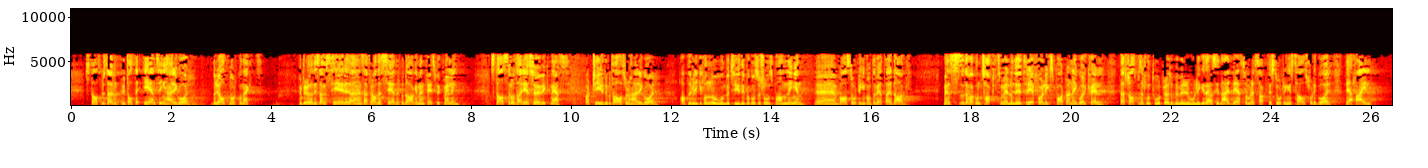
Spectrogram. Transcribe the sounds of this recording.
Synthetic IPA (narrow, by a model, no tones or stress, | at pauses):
st̪ɑːt̪smɪnɪst̪æːɾənʉːt̪ɑːlt̪əʔent̪ʰɪŋːɦæːɾɪɡoːɾnɔɖɛhɑlt̪nɔʈkʊnɛkt̪ | hʉnpʰɾøːʋd̪əɔd̪ɪst̪ɑŋseːɾəsæɪfɾɑd̪ɛseːnəɾəpɔd̪ɑːɡəmɛɛnfɛɪsbʉkmɛlːɪŋ | st̪ɑːt̪sɾoːd̪hæɾɪsøːʋɪkʰneːsʋʔɑ̰ʈʰyːd̪lɪpɔt̪ʰɑːləsuːənɦæːɾɪɡoːɾ | ʔɑ̰t̪̚d̪ɛʋɪlɪkːəfoːnuːənbət̪ʰyːd̪nɪŋfɔɾkʊnsʉʂuːnsbəhɑnd̪lɪŋənʋɑːst̪uːʈɪŋəkɔmːət̪ɔʋeːt̪ʰəɪd̪ɑːɡ | mɛnsd̪ɛʋɑɾkʊnt̪ʰɑkt̪mɛlːɔmd̪ɪt̪ʰɾeːfɔɭiɡspʰɑʈɳəɳəɪɡoːɾɪkʰʋɛlːd̪̥æɾʂt̪ɑːt̪smnsəʂkʰʊnt̪ʰuːɾpʰɾœʋd̪əɔbliːbəɾuːlɪɡəd̪ɛɔsiːnæɪd̪ɛsɔmblɛsɑk̚t̪ʰːɪlst̪uːʈɪŋːəst̪ʰɑːləsʂʈuːlɪɡoːɾd̪ɛæɾfæɪl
